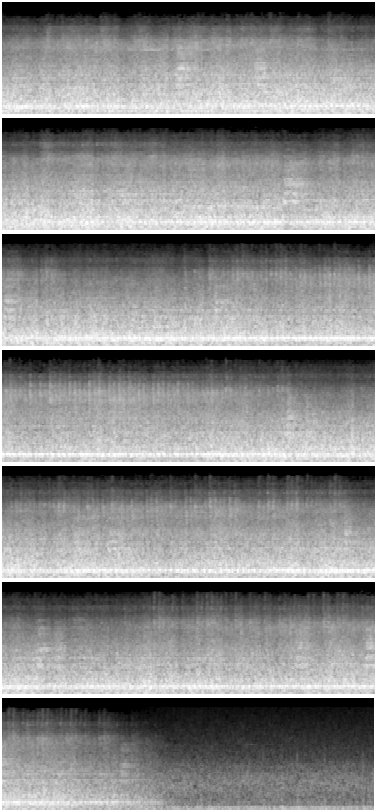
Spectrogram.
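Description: Diesel locomotive engine running steadily at idle, with a constant low hum. It fades out near the end.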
